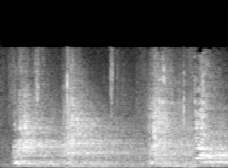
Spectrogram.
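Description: A karateka's feet thudding twice onto the foam competition mat as he steps into a wide stance during a kata, with a loud voice calling out over it.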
